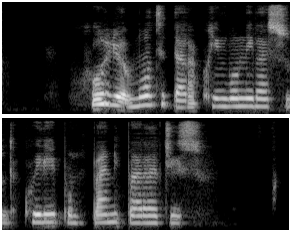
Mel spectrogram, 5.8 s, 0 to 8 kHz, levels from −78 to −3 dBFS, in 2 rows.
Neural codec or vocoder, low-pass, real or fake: codec, 44.1 kHz, 2.6 kbps, DAC; 7.2 kHz; fake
